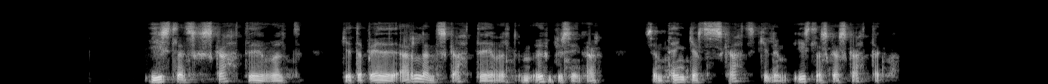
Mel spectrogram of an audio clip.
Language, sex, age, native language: Icelandic, male, 40-49, Icelandic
